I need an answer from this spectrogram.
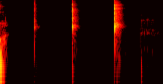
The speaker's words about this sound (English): I don't know if y'all could hear that, but I just did the finger snap.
